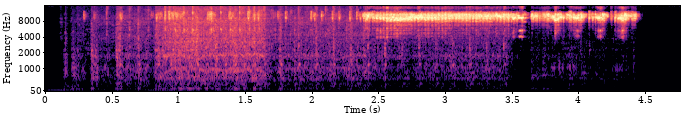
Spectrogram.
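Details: Pfaff sewing machine about 26 years old, once serviced after something locked in its wheel: fast steady needle-drive clatter, then a thin high continuous squeak rides over it for a couple of seconds; squeak, source unknown.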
